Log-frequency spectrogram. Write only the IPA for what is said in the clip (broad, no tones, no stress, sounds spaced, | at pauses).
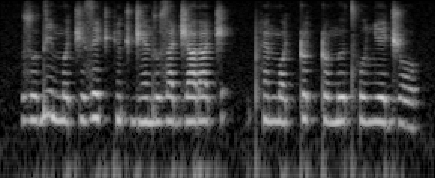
z u d i n̪ ɤ t͡ʃ i z e t͡ʃ c ũ t͡ʃ d͡ʒ ɛ̃ d u z a d͡ʒ a ɾ a t͡ʃ | pʰ ɛ̃ n̪ ɔ t͡ʃ ʈ o t͡ʃ ʈ o n̪ ɯ tʰ o ʎ e d͡ʒ o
